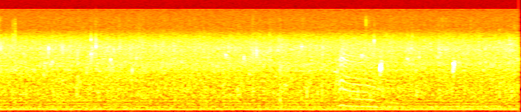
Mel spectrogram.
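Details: Young coypus calling at night in the rain beside a pond in March; a brief whining call with stacked harmonics lasting about half a second, barely above steady rain patter and a low hum.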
